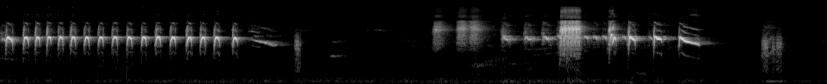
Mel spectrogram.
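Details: Grey-cheeked bulbul (cucak jenggot) ngepik call, used as a lure: a rapid, regular series of about fourteen sharp 'pik' notes ending in a slurred fall, then harsh rasps mixed with further pik notes and a final short burst.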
